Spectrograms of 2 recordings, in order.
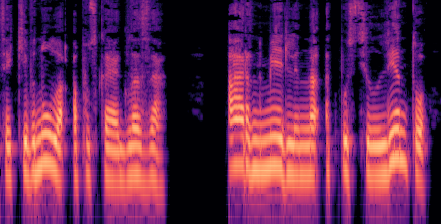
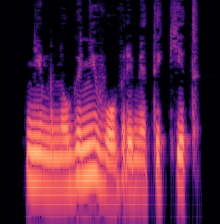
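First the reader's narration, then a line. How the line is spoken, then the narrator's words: Quiet. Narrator (Russian): тихо сказал Хьорд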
